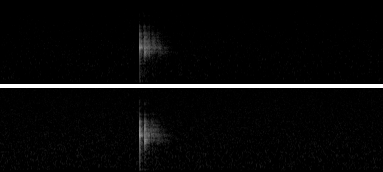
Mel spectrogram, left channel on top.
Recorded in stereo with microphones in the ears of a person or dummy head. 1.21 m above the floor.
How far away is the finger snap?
About 1.1 m.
